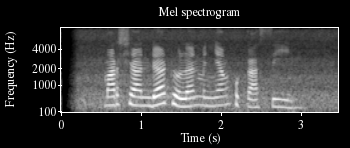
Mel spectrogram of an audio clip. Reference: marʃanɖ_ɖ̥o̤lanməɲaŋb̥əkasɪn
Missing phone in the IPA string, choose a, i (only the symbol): a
